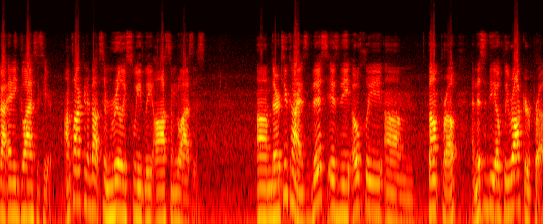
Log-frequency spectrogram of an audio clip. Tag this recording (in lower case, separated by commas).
speech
